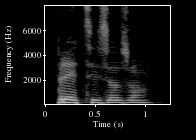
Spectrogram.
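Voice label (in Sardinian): "prètzisos", Sardinian, female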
